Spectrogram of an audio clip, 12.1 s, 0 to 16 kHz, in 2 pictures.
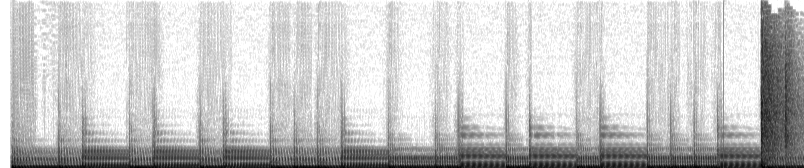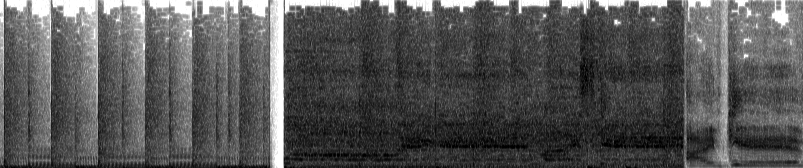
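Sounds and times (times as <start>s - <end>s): keyboard figure over bass: 0.1s - 11.2s
drums with cymbal crashes: 6.5s - 11.2s.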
